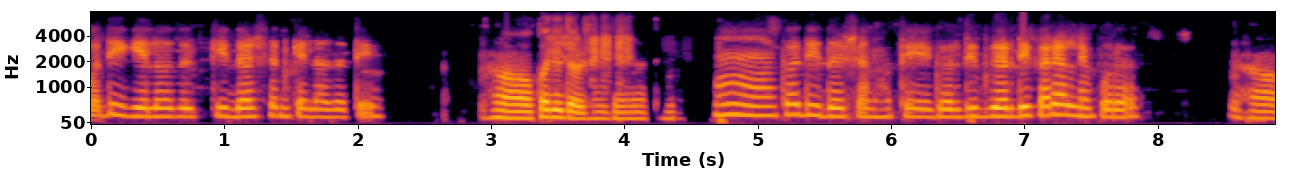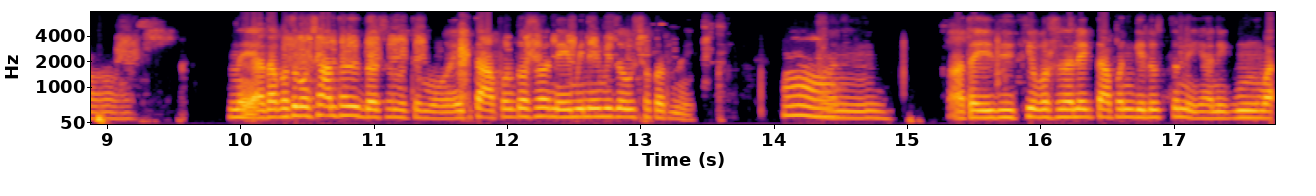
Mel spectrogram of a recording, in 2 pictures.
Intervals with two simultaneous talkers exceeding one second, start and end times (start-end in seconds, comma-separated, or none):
none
